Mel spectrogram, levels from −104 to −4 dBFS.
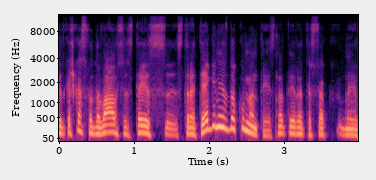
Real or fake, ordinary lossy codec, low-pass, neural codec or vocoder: real; Opus, 16 kbps; 9.9 kHz; none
